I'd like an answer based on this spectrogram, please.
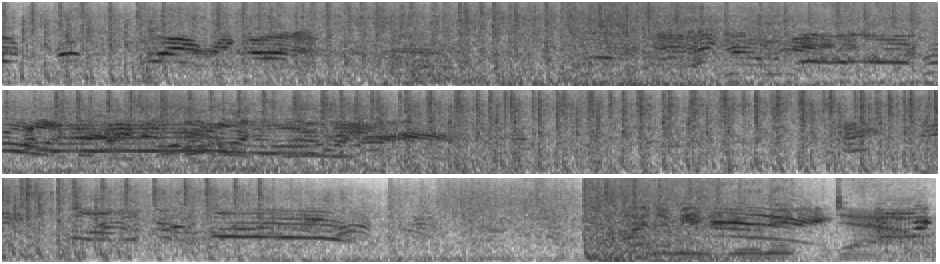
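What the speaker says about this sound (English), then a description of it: "We have ground troops firing on us!" Rapid machine-gun bursts and rifle fire from ground troops in the World War II strategy game Company of Heroes, loud and dense throughout, with shouted battle voices and engine rumble mixed in.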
